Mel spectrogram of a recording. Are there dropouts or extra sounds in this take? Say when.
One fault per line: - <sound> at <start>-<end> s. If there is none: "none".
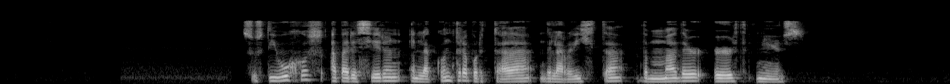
none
